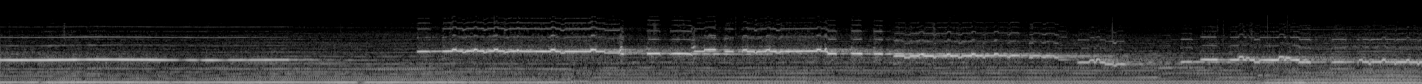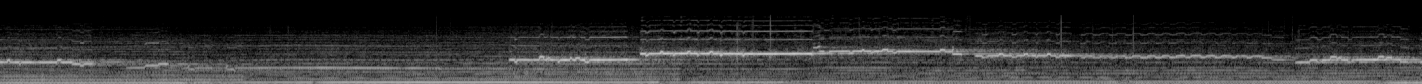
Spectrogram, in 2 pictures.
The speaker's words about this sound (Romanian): care se înalță la gradul unui adevărat artist prin talentul cu care cânta doina din fluierul său.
